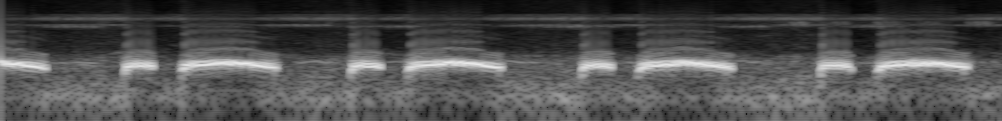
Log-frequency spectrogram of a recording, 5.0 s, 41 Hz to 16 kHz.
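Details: Terkukur, or spotted dove, in lively kuk 1 song: paired cooing phrases, a brief clipped note followed by a drawn-out mellow coo, repeating steadily about once a second with clear, uncluttered sound.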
